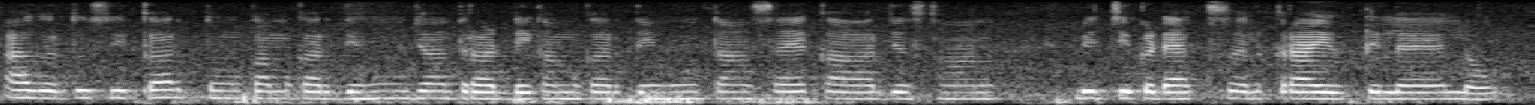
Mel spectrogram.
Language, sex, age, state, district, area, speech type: Punjabi, female, 30-45, Punjab, Bathinda, rural, read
